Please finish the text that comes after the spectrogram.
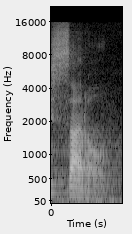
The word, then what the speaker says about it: subtle: Itu namanya not very subtle. The B is not pronounced.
